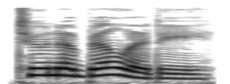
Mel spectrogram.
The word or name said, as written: tunability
